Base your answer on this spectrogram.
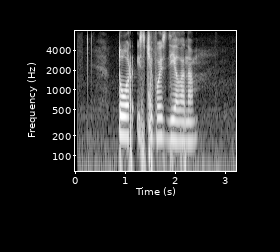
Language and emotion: Russian, neutral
